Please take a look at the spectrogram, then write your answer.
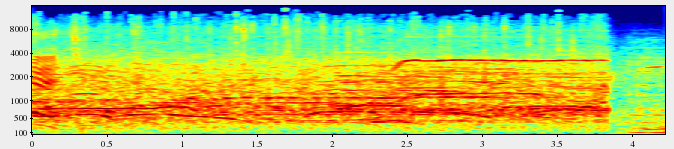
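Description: A packed baseball crowd at Busch Stadium roars and cheers in a sustained, loud swell, with a whistle rising through the din before the noise cuts off abruptly.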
